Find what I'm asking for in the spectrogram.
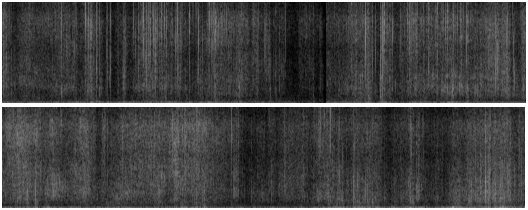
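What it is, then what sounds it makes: Sequined fabric jacket being scratched. Hands rub and scratch the sleeves and chest of a worn red sequined fabric jacket, making a steady, bright, crinkly rustle of sequins. The scratching is continuous and dense, briefly dipping quieter around the three-second mark before resuming.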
